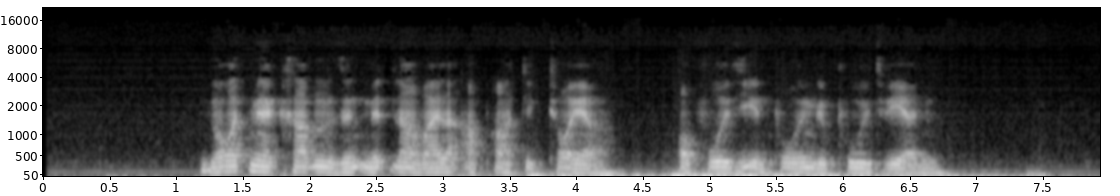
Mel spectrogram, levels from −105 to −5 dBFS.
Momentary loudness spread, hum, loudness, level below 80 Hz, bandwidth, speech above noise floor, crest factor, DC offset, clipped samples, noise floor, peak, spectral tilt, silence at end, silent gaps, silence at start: 14 LU; none; -30 LUFS; -38 dBFS; 5.6 kHz; 30 dB; 16 dB; under 0.1%; under 0.1%; -57 dBFS; -12 dBFS; -10 dB/octave; 0.2 s; none; 0.45 s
